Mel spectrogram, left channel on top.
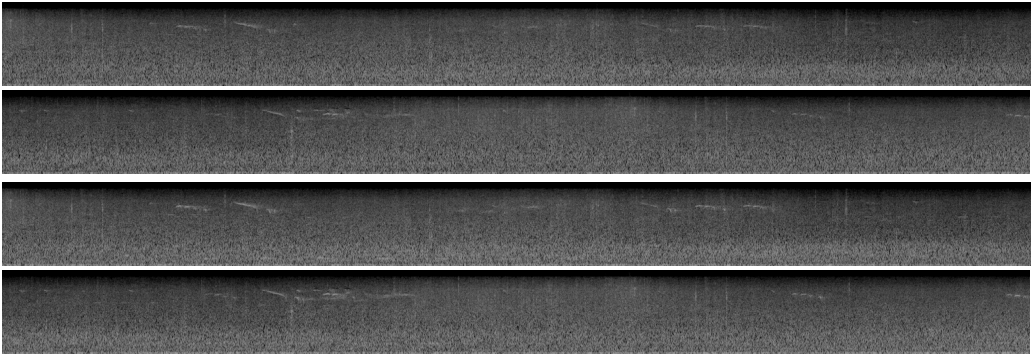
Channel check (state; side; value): normal; both; correlation 0.90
